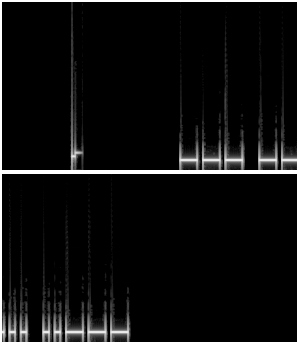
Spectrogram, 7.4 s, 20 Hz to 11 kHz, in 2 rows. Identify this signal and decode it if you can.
Morse code, heard as a keyed tone, about 17 wpm, 700 Hz. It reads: OZ2
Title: Callsign Prefixes for Top 100 DXCC - 17wpm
